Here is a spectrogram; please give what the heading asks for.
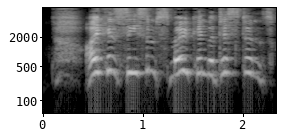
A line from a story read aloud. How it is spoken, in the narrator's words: cried someone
